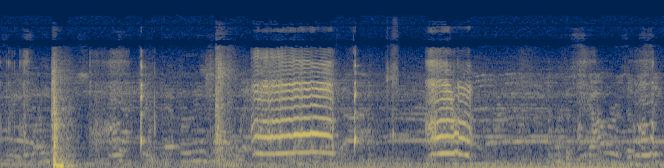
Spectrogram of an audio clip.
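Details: Baby boy with hiccups who dislikes them: short, strained infant cries broken by sharp hiccup catches, over an adult talking and background music.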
